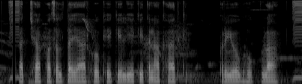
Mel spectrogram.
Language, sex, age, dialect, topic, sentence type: Bhojpuri, male, 18-24, Western, agriculture, question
